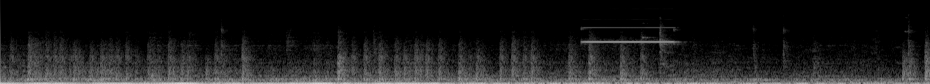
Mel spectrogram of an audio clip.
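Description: Aigle–Leysin metre-gauge rack railway train running with a steady low rumble and irregular clicks and knocks. A single high electronic beep, about a second long, sounds a little past the middle.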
